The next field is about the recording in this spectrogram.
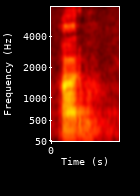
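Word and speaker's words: herb: भी एच के बाद ई है तो एच साइलेंट कर देंगे ना तो ये क्या हो गया अर्ब और ये क्या हो गया यहां भी एच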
